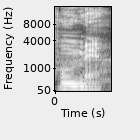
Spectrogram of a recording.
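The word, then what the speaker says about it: Rohmer: revista Cers llamado Eric Romé. Home sería como la pronunciación y con una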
